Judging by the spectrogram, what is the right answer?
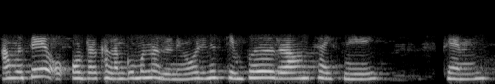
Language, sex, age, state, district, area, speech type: Bodo, female, 18-30, Assam, Chirang, rural, conversation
